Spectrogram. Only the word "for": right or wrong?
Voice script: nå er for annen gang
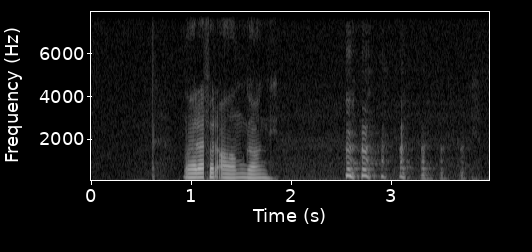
right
